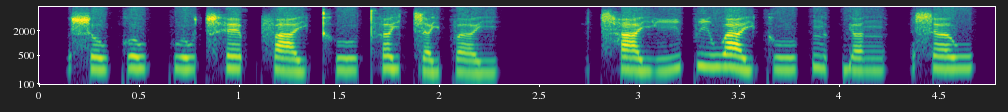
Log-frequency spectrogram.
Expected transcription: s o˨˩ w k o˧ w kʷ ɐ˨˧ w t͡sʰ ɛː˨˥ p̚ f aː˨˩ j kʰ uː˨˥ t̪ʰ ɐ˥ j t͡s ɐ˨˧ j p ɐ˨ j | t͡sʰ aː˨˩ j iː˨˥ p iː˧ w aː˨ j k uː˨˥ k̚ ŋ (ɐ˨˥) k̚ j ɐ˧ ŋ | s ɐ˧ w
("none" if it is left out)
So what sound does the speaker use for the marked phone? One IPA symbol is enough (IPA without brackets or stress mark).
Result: ɐ˨˥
